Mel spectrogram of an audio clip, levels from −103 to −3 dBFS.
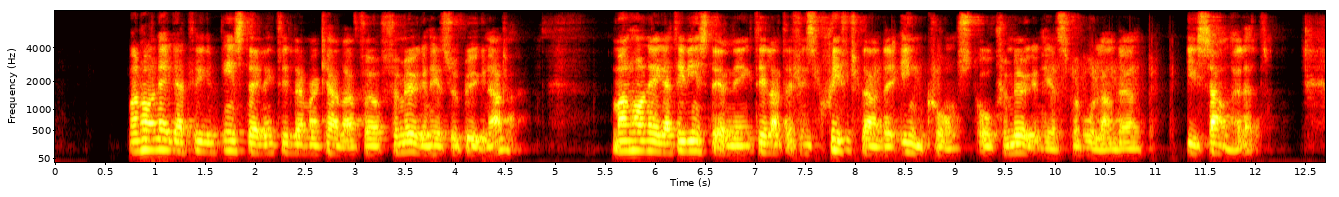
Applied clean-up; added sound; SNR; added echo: neural mask model DeepFilterNet 3.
